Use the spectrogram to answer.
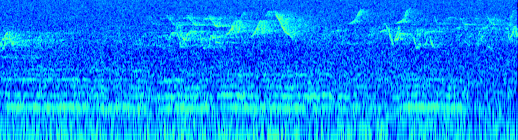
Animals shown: Chestnut-sided Warbler (Setophaga pensylvanica), Red-eyed Vireo (Vireo olivaceus), American Goldfinch (Spinus tristis)

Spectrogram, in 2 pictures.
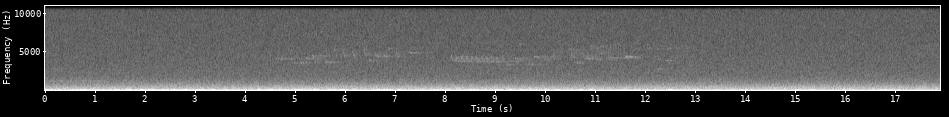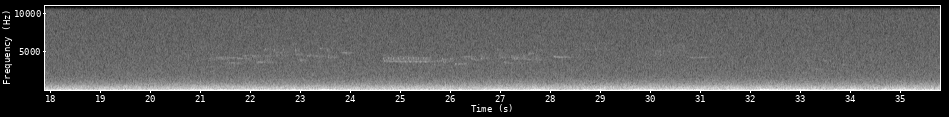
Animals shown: Black-throated Green Warbler (Setophaga virens), Hermit Thrush (Catharus guttatus), Winter Wren (Troglodytes hiemalis)

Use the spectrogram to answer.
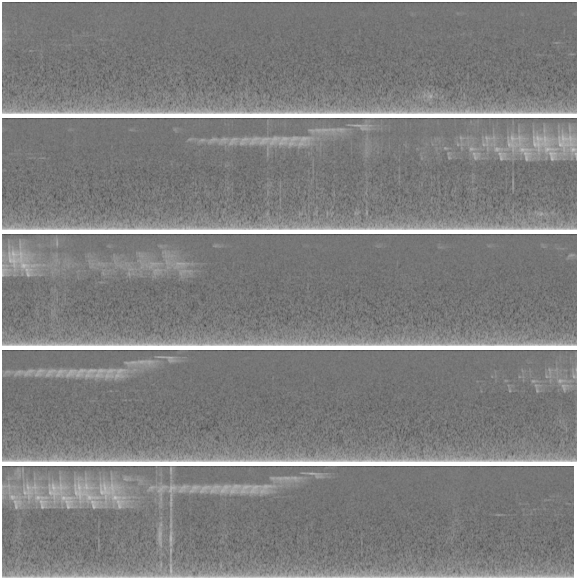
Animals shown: Hermit Thrush (Catharus guttatus), Blackburnian Warbler (Setophaga fusca), Ovenbird (Seiurus aurocapilla)

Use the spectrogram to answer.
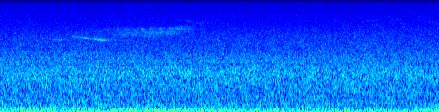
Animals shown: Black-throated Blue Warbler (Setophaga caerulescens)

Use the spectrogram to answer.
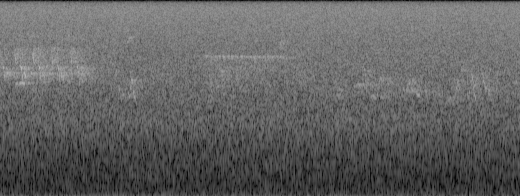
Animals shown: Ovenbird (Seiurus aurocapilla), Scarlet Tanager (Piranga olivacea), Red-eyed Vireo (Vireo olivaceus), Pine Warbler (Setophaga pinus)

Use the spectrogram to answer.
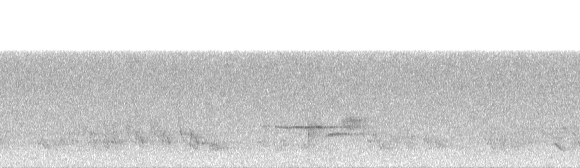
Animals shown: Ovenbird (Seiurus aurocapilla), Red-eyed Vireo (Vireo olivaceus), Black-throated Green Warbler (Setophaga virens)

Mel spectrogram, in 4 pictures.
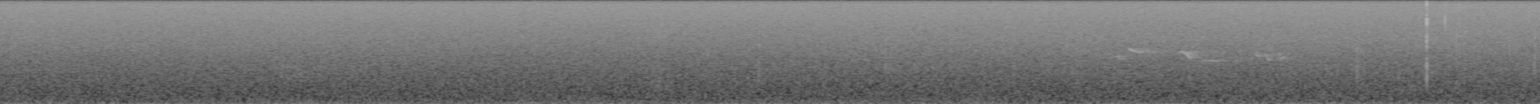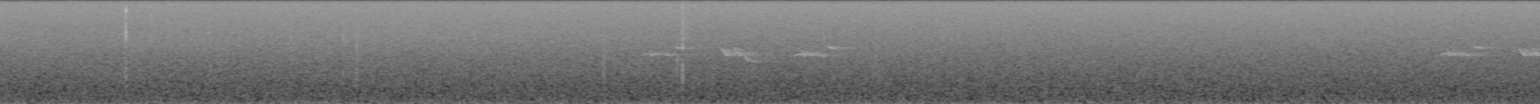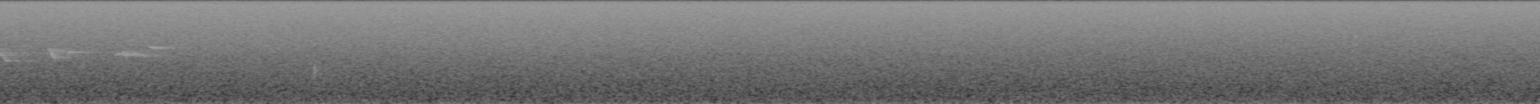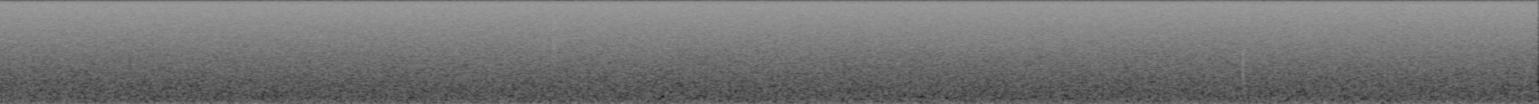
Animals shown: American Robin (Turdus migratorius)

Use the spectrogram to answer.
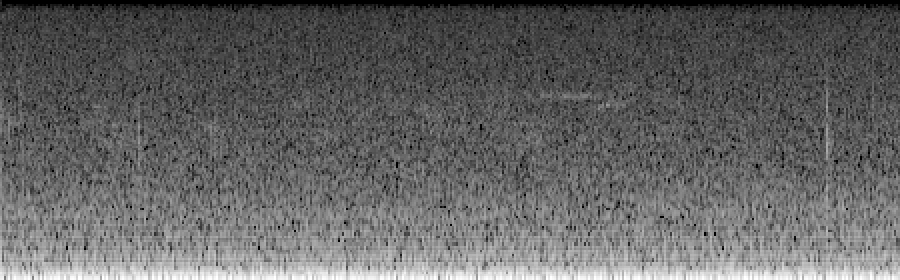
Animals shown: Red-eyed Vireo (Vireo olivaceus), Black-throated Green Warbler (Setophaga virens)

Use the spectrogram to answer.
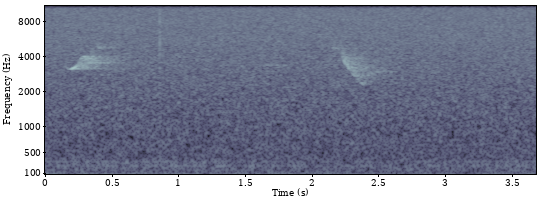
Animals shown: Blue-headed Vireo (Vireo solitarius)

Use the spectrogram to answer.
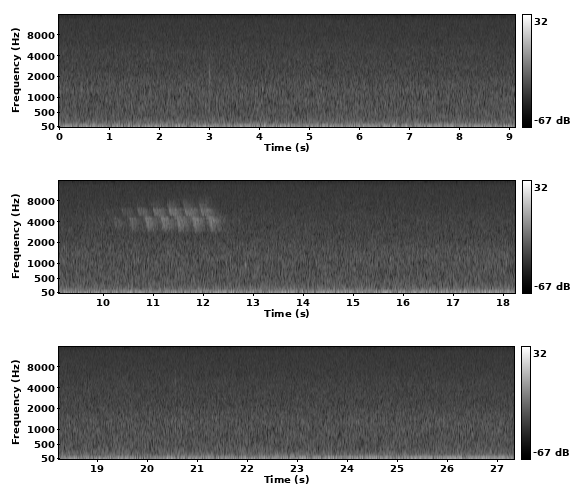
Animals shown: Ovenbird (Seiurus aurocapilla)

